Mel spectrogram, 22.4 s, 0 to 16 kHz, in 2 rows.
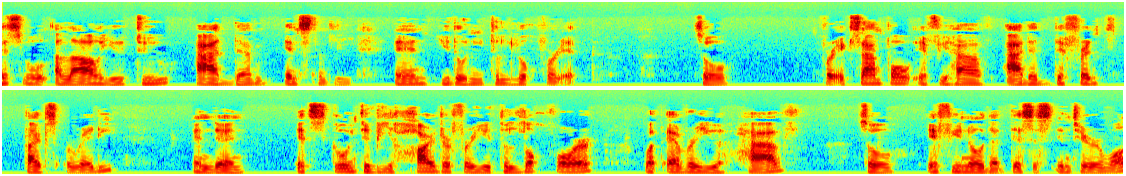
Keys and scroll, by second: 13.4 Escape, 13.7 Escape, 19.5 Escape, 19.8 Escape, 20.0 Escape.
